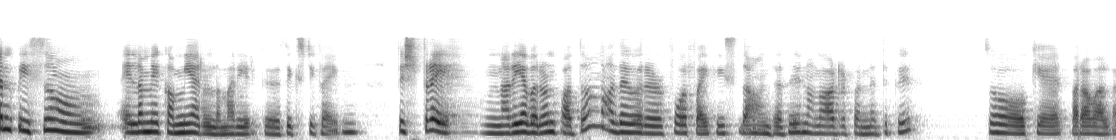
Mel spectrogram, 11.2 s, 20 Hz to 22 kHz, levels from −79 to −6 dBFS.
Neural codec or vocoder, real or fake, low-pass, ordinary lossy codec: codec, 16 kHz, about 1 kbps, DyCAST, with the encoder's durations; fake; 7.2 kHz; none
